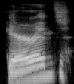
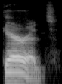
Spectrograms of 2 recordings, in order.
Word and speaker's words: Garrids: Now, Sam is saying that you pronounce Mitch's last name is Garrids. Garrids, is that it? Oh, okay. Yeah, that's how he's saying it, Garrids.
